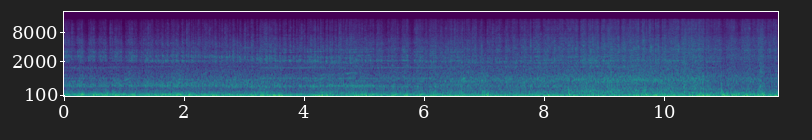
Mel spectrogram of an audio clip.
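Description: A car engine running steadily with an even low rumble.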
